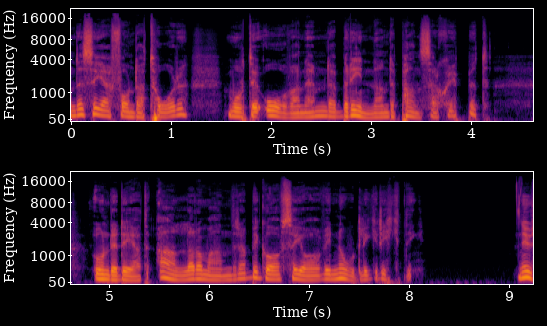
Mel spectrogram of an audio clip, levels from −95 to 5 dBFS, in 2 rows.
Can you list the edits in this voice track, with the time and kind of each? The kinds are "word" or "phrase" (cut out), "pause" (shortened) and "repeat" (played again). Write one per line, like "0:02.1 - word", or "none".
none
